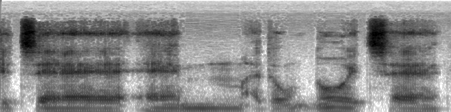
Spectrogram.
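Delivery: soft Scottish "eh, em" thinking sounds; Scottish hesitation. Shown as a demonstration. Accent coach showing Scottish thinking sounds, soft Scottish hesitation. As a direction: hesitate quietly like a Scot, drawing out the fillers. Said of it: "if you're Scottish".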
